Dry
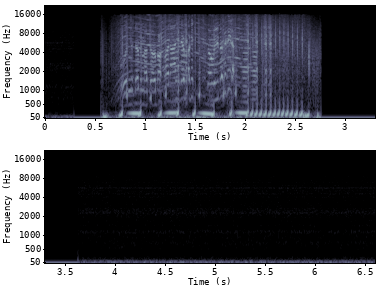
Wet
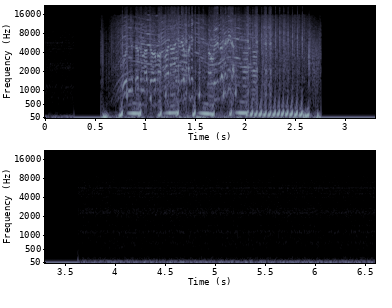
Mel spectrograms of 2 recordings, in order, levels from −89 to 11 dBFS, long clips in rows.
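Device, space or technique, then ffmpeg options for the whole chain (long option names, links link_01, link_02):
saturation between pre-emphasis and de-emphasis: -af "highshelf=frequency=9400:gain=9.5,asoftclip=type=tanh:threshold=-23.5dB,highshelf=frequency=9400:gain=-9.5"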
